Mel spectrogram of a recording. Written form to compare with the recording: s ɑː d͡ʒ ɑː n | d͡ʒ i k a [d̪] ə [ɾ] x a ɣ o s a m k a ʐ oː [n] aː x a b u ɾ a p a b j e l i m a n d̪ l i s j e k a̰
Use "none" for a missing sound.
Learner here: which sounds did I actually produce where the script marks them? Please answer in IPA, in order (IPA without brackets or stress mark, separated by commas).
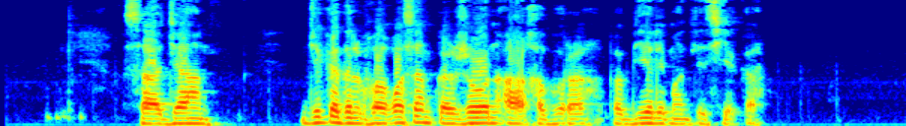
d̪, l, n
